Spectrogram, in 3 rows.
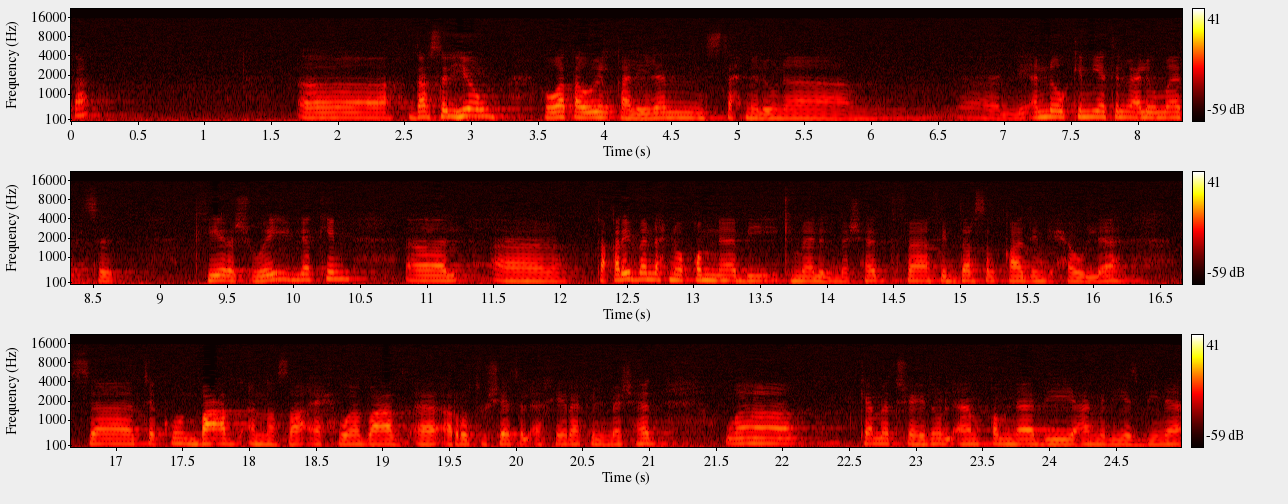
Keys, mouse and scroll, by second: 1.5 scroll down 1, 2.4 shift+middle click, 3.0 scroll up 1, 12.6 click, 13.6-14.0 scroll up 2, 14.3 scroll down 1, 14.8 shift+middle click.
